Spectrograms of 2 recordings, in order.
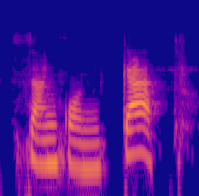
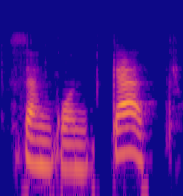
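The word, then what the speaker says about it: cinquante-quatre: is and here we have 54 which is sankon Kath sankon cat then comes 55 which is sankon sank sankon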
